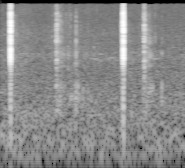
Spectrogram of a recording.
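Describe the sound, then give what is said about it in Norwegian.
Scissors snip slugs as a method of killing them, two pairs of crisp, sharp metallic cuts with short pauses between them, against a quiet background with no voices. “Andre er gift, sneglespisende gjess, salt, syre, nedfrysing, koking og klipping.”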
